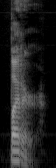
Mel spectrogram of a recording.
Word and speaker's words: butter: the pod okay now when t is between two vowels americans change it to the sound like japanese regul the change doesn't happen if the next sound is stressed though so we'll say butter butter and water water but we don't say fatigue no fatigue the ting is strong so we keep the tea when the next word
